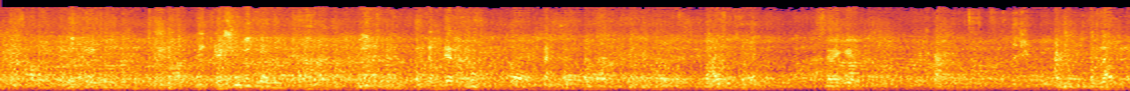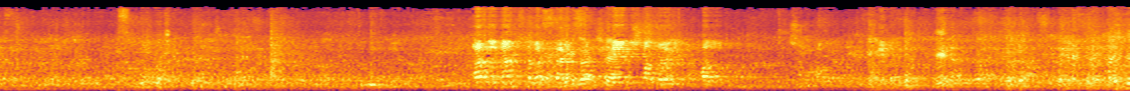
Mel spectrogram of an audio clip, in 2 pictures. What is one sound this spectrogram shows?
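A middle-aged man lectures calmly.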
